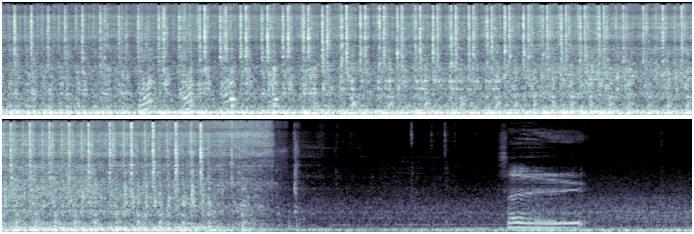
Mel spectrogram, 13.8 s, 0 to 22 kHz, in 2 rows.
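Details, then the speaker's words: 1979 Chevrolet C30 on fuel poured in the carburetor: catches and runs rough and lumpy about nine seconds then dies; pump delivering little fuel, needs replacing; vacuum leak later found. "maybe we need another fuel pump. I mean, there was some fuel that was coming up. But it wasn't a whole lot. So that bad boy is going to need to be replaced."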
